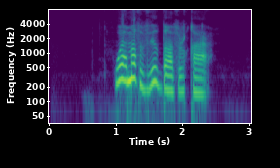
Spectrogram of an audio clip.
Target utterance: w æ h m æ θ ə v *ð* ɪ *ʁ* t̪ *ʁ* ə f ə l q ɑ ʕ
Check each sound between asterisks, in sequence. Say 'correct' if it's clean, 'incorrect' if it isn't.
correct, incorrect: ð, correct

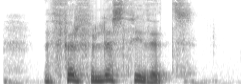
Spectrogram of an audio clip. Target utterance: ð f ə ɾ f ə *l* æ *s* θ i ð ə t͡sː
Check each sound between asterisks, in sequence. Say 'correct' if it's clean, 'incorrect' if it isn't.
incorrect: lː, correct

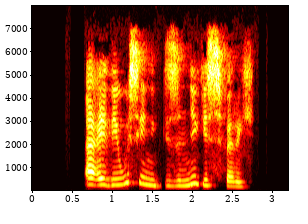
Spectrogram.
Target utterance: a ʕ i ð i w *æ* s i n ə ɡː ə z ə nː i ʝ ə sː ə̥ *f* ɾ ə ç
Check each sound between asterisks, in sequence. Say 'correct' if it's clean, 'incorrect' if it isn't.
incorrect: i, correct

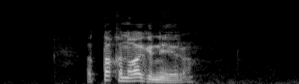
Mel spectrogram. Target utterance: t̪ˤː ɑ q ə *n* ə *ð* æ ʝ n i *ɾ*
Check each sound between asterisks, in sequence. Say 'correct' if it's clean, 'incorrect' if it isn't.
correct, incorrect: ʁ, correct

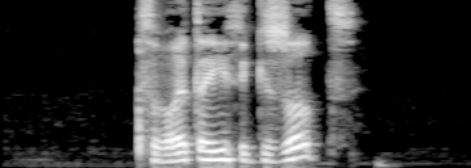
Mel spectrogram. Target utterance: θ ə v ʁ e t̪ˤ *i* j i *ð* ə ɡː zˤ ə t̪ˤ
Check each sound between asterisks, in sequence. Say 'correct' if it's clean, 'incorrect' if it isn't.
incorrect: æ, incorrect: θ

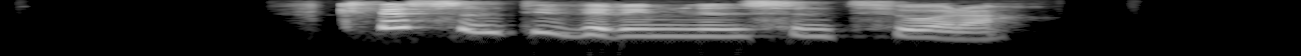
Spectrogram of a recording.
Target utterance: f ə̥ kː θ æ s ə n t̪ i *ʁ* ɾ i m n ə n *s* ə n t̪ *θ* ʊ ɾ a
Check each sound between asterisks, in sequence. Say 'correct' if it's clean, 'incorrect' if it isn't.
incorrect: ð, correct, correct

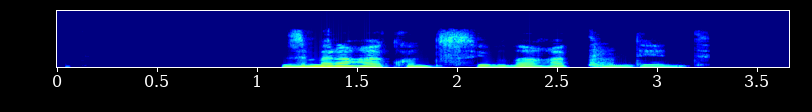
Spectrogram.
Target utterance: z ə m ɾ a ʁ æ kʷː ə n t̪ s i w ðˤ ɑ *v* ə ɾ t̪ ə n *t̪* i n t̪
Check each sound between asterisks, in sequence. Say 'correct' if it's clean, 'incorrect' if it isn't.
incorrect: ʁ, incorrect: d̪

